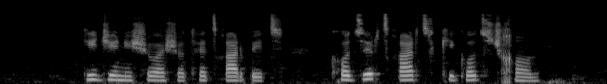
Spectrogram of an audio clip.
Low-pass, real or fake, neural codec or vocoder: 10.8 kHz; real; none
